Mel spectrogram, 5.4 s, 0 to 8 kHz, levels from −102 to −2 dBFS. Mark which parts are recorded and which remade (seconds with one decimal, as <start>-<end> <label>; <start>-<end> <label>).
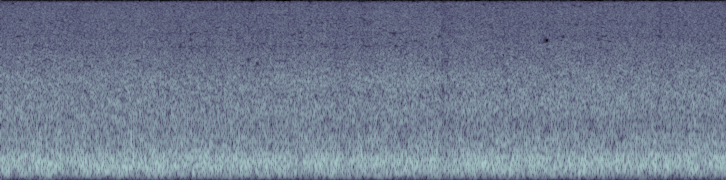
0.0-0.5 recorded; 0.5-1.0 remade; 1.0-5.4 recorded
